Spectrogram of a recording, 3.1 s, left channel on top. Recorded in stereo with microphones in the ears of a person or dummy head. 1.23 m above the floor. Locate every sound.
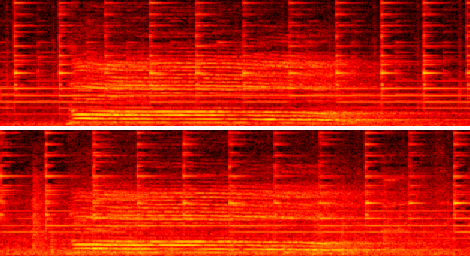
0.4 s a shout: 20° left (ahead or behind), 1.4 m; by 2.5 s 10° right (ahead or behind), 2 m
